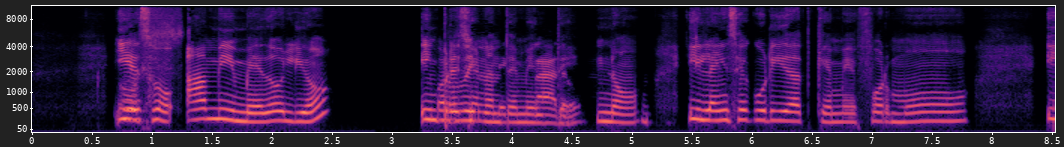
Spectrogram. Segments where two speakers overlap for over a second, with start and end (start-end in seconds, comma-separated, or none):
3.4-4.6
